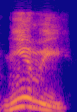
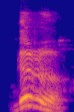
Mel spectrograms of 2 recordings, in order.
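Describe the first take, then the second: First: The word is said with palatalized sounds. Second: The word is said without palatalized sounds. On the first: This is how the coastal region says it. "en la costa, le dicen ñirri, que palatizan" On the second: This is how most regions say it. "siempre el gurru"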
